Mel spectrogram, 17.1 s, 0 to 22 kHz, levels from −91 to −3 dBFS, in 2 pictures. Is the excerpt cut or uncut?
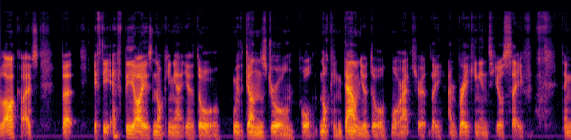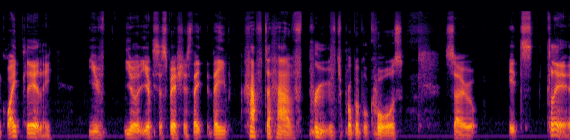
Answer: cut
